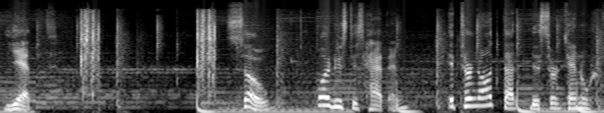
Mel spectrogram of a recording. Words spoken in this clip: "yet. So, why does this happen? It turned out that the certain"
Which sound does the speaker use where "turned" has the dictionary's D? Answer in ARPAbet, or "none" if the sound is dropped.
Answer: none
